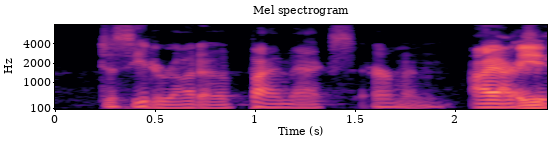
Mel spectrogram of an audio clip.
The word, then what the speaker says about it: Desiderata: Desiderata.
